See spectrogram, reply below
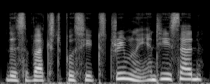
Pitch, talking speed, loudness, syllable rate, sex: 210 Hz, 200 wpm, -16 LUFS, 6.2 syllables/s, female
